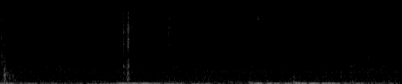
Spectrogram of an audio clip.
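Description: Trading card pack wrappers and cards being handled: a handful of short, sharp crackles and snips over about three seconds.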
